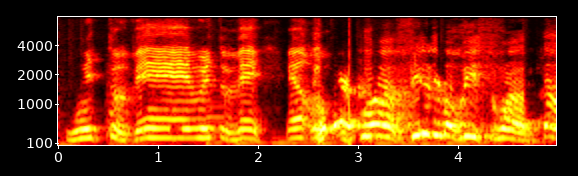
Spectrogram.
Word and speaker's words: Drouhin: Como é que se pronuncia o nome da família? É Drouhin.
